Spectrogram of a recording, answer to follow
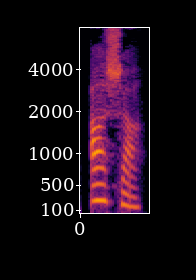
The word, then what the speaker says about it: așa: Pronounced. A-sha. With the stress on the first syllable and a distinct She. sound.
